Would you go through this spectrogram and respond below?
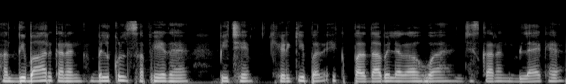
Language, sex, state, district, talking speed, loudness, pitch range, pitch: Hindi, male, Jharkhand, Ranchi, 200 wpm, -21 LUFS, 145-155 Hz, 150 Hz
